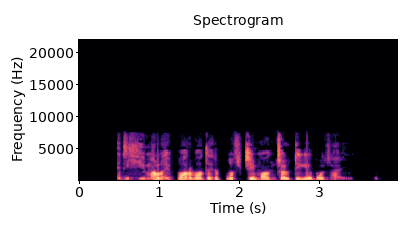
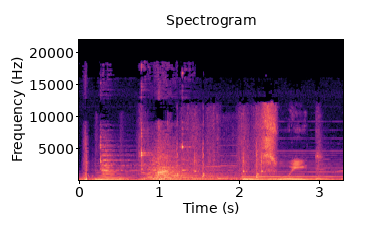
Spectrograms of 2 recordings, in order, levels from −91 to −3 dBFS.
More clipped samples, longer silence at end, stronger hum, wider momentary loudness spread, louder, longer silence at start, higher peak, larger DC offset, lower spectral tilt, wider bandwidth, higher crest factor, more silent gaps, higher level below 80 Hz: neither; first, 0.7 s vs 0 s; neither; first, 15 LU vs 9 LU; first, -18 LUFS vs -21 LUFS; first, 0.5 s vs 0 s; about the same, -2 dBFS vs -4 dBFS; neither; first, -6.5 dB/octave vs -4 dB/octave; second, 7.6 kHz vs 19 kHz; about the same, 18 dB vs 18 dB; first, 1.79-1.84 s vs none; second, -56 dBFS vs -34 dBFS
